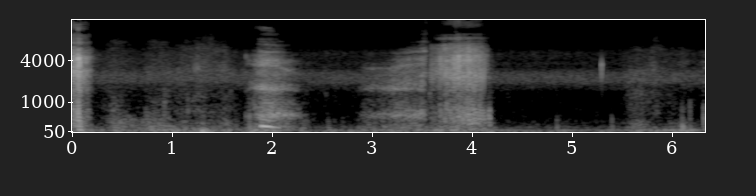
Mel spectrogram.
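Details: Person with allergic rhinitis during allergy season, on waking in the morning before taking medication, nose blocked for the past month: several wet, congested sneezes and nasal sniffs in a quiet room.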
